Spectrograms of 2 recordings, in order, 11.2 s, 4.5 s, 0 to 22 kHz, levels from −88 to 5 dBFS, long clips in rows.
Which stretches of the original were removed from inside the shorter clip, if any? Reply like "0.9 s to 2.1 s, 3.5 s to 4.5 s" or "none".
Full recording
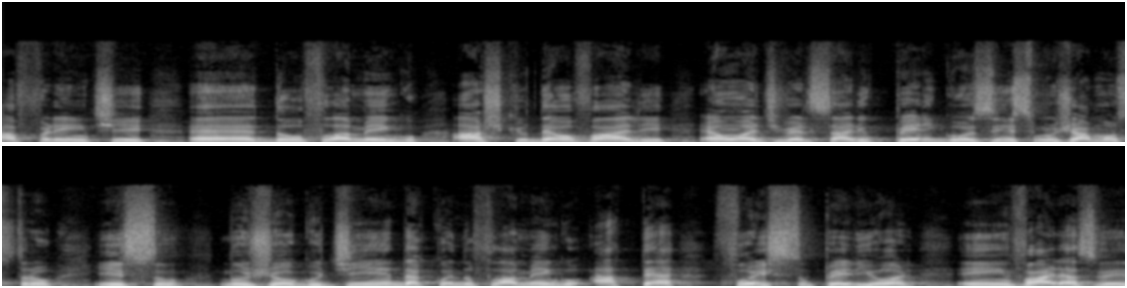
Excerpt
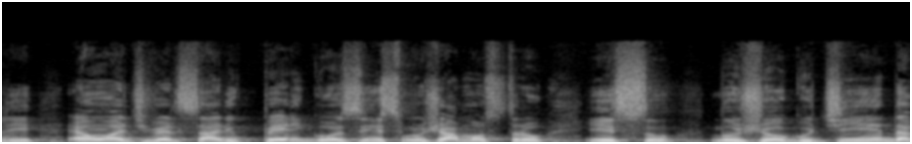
none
